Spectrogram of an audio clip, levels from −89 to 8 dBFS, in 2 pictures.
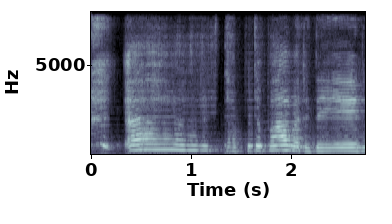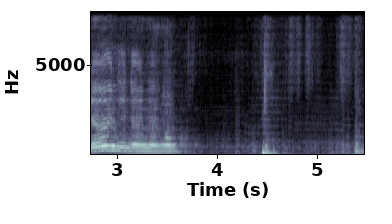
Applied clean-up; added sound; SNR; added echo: neural separator model SepFormer DNS4.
